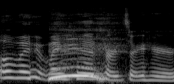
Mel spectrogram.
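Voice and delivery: very high, very loud, shrill, laughing through the words. Recovering from a long laughing fit with another speaker: laughing while talking. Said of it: "hurt from laughing so hard".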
